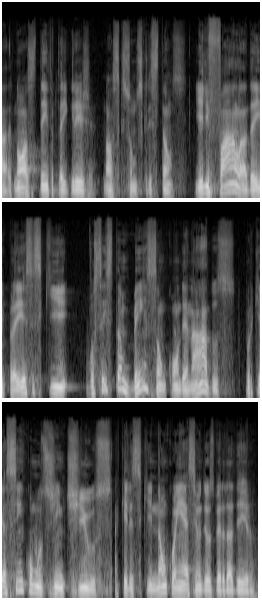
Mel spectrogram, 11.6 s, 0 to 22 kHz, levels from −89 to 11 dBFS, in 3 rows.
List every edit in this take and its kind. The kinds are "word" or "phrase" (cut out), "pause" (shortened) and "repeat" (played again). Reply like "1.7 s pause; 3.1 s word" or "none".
1.5 s pause; 2.8 s pause; 7.4 s pause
